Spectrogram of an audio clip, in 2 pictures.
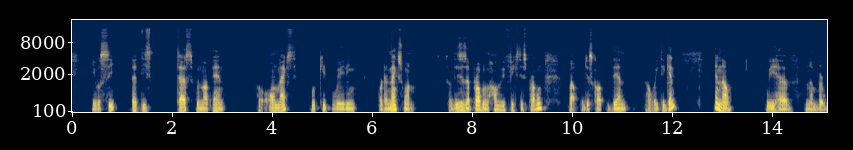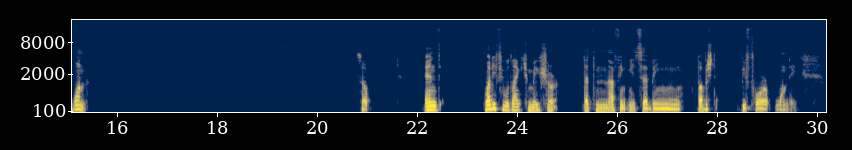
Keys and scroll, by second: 8.1 super+F2, 9.9 super+c, 11.3 super+v, 16.4 ctrl+shift+d.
